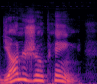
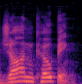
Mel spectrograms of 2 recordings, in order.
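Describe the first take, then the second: First: The word begins with a Y sound. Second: The word begins with an English J sound. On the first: The speaker calls it right. "K's are J's and J's are Y's in Sweden" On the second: The speaker calls it wrong. "an uninformed PC gamer uh, might call it"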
